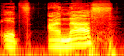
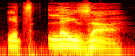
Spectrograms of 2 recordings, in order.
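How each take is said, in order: First: "enough" as un oeuf, with the F sounded; French singular pronunciation. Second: "les a" as lay-ZUH, with no F at all; French plural pronunciation. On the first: Teacher contrasting singular "un oeuf" with the plural. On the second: Teacher contrasting plural "les oeufs" with the singular. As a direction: drop the F: "les a" said slowly. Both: Shown as a demonstration. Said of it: "we lose the F sound".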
